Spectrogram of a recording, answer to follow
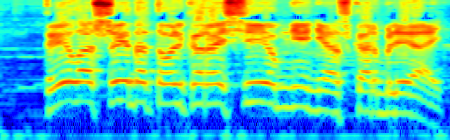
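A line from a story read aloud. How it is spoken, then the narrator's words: Mock-menacing, joking. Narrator (Russian): Грозно шутливо Петр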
